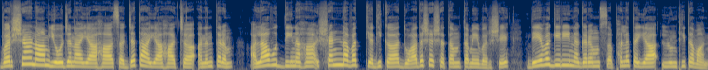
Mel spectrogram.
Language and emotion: Sanskrit, neutral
